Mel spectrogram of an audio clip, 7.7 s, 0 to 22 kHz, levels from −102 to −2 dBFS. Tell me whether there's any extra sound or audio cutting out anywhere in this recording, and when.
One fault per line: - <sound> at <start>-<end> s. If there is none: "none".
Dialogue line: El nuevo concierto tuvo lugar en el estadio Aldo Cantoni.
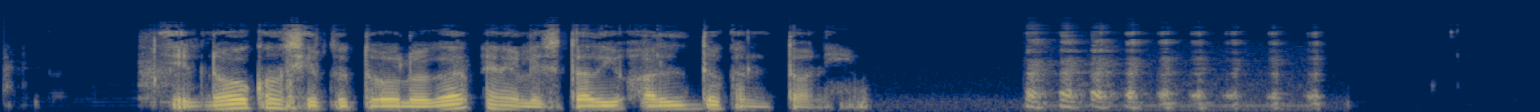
- laugh at 5.1-6.7 s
